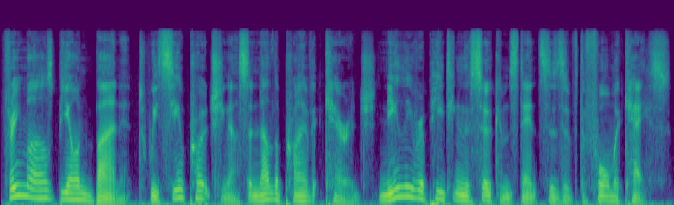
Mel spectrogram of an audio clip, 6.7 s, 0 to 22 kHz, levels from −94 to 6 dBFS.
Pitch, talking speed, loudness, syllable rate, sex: 110 Hz, 170 wpm, -19 LUFS, 5.5 syllables/s, male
